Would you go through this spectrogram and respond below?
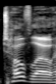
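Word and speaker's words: Tove Lo: So Tovlo has just like resigned to being called Tovlo, but technically, it's Tove Styrke is the other Tove. And it should be like Tuvalu is how Tovlo is actually pronounced.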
